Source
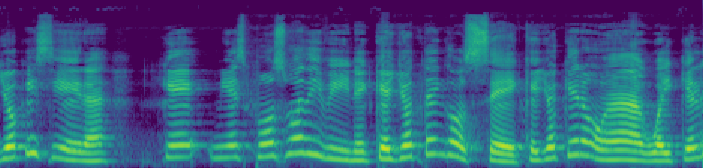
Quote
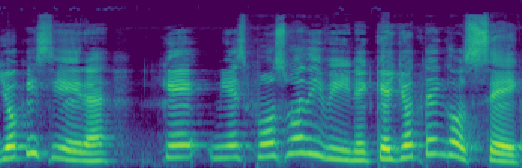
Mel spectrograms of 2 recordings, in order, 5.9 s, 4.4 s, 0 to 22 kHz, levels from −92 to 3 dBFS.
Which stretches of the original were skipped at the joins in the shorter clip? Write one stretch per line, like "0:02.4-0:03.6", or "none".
none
